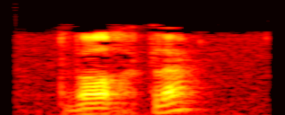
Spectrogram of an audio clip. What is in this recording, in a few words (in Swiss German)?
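"wachtla", Alsatian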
